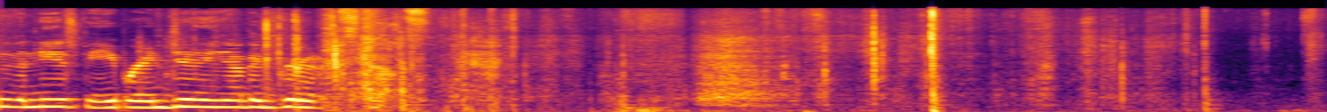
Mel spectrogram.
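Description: Pages of a book flip and rustle.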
